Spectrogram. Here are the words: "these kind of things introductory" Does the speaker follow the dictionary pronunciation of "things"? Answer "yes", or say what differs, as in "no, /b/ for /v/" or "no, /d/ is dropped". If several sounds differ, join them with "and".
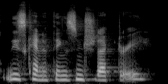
yes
